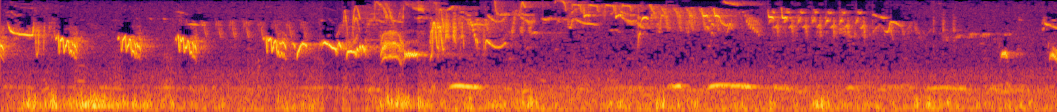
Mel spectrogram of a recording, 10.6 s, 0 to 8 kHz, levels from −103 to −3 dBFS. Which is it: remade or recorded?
recorded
